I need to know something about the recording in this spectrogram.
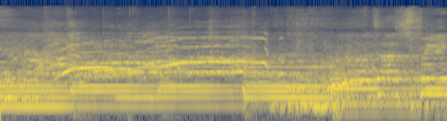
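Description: Live music: a male singer over steady sustained instrumental backing, with high-pitched shouts and whoops from the audience from about half a second to nearly three seconds in.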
